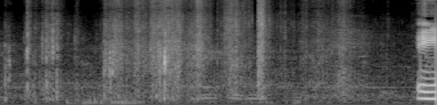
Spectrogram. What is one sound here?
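Tissue paper rustles and crinkles.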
